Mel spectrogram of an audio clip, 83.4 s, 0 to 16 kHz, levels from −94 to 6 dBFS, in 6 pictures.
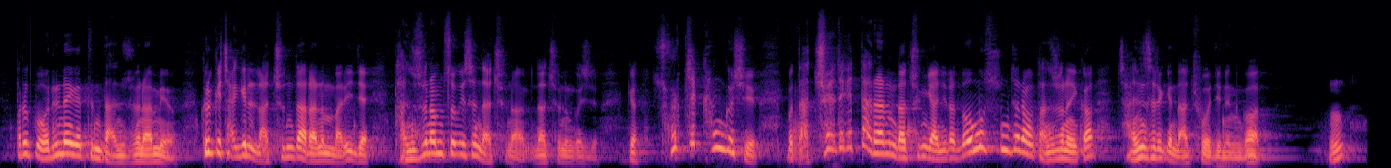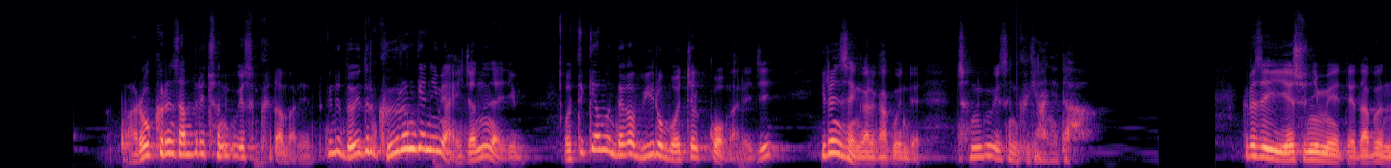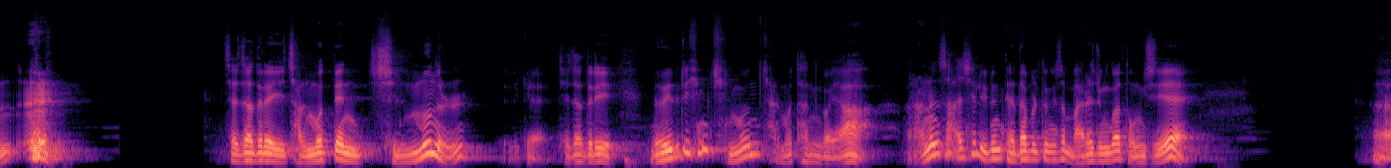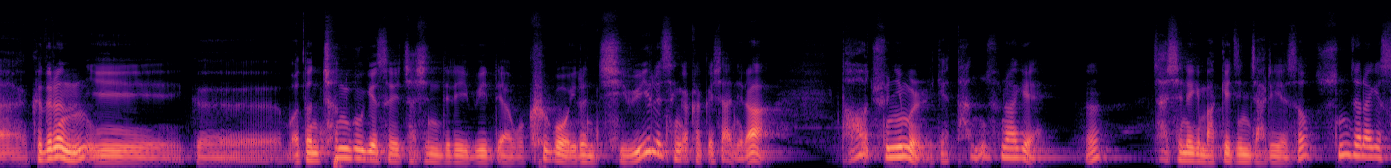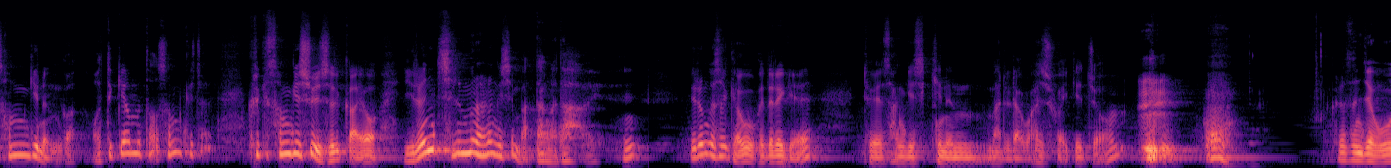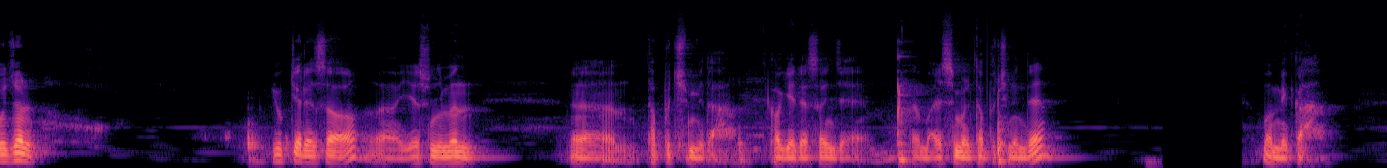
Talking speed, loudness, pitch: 275 characters per minute, -24 LUFS, 145 Hz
